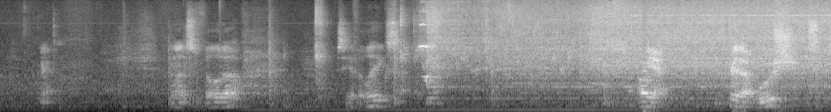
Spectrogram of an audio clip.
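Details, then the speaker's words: Toilet after replacing the fill valve, supply valve opened fully; after handling clicks a steady full water rush fills the tank fast with no whistle or squeal; normal fill valve filling. "of the whistle and the Tank's filling up nice and fast the B's filling up nice and fast"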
